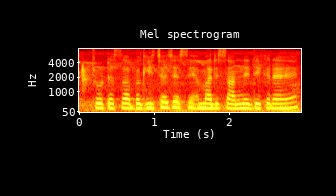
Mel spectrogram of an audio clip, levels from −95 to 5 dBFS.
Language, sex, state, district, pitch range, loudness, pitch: Hindi, female, Chhattisgarh, Raipur, 210-225 Hz, -14 LUFS, 215 Hz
